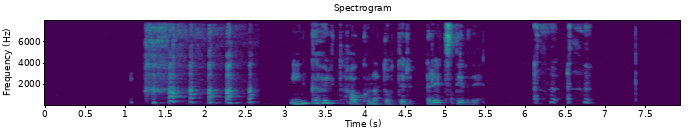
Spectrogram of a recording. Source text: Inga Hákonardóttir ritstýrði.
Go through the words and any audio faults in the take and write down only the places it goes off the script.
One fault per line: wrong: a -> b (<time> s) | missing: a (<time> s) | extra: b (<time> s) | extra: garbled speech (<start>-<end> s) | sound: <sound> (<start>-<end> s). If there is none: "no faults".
sound: laugh (1.2-2.7 s)
extra: Huld (3.5 s)
sound: cough (6.1-6.9 s)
